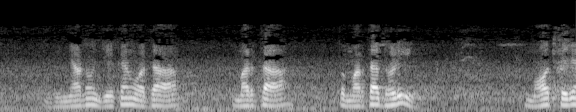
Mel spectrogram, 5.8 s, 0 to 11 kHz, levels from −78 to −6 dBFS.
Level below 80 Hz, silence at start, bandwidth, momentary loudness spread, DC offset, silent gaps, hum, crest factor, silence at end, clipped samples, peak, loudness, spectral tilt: -40 dBFS; 0 s; 5.8 kHz; 17 LU; 0.1%; none; none; 18 dB; 0 s; under 0.1%; -4 dBFS; -20 LUFS; -12 dB/octave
